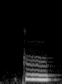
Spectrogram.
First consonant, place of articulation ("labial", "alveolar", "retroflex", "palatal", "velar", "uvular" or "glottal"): velar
